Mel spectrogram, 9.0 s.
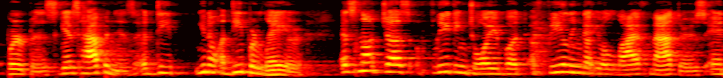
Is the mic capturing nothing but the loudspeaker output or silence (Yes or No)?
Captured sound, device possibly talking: No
